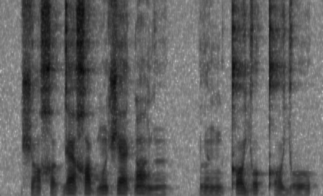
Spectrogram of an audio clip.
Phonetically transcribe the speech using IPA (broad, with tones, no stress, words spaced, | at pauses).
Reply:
ʃɒ˩χɤ˩ ɡæ˥˩χɒ˥˩bõ˥˩ ʃæ˥˩ɠɑ̃˥˩ɡə̃˩ | lə̃˩ ŋə˩kʼɔ˥˩jo˥˩ kʼɔ˩jo˩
